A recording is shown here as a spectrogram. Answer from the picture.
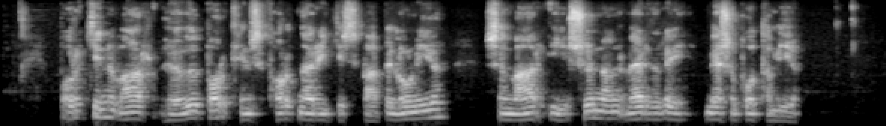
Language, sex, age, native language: Icelandic, male, 70-79, Icelandic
